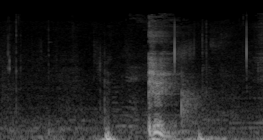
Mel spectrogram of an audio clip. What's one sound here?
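A microphone thumps as it is picked up.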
